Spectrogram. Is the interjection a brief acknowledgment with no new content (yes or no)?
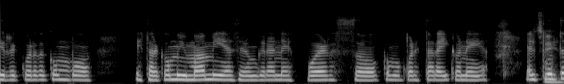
yes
